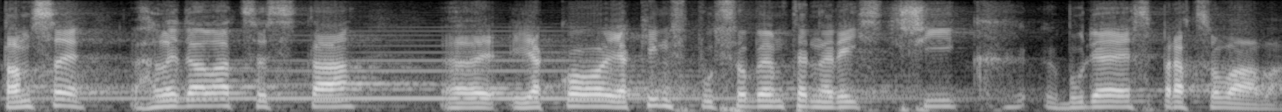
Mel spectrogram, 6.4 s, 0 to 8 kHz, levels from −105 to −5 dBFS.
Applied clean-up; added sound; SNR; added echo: none; Wind instrument, woodwind instrument; 14 dB; none.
